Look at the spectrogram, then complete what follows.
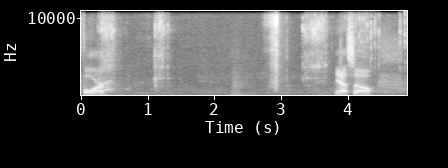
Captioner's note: ratchet clicking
